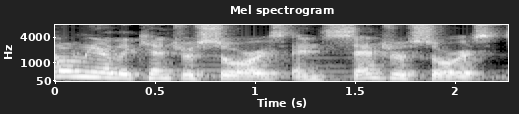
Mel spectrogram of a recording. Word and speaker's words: Centrosaurus: with the ceratopsian dinosaur centrosaurus pronounced with a soft seat this is because in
